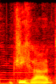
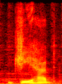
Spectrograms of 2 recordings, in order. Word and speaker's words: Cihad: not my name so this is the true pronunciation uh Jihad yeah Jihad yes perfect yeah and H you were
